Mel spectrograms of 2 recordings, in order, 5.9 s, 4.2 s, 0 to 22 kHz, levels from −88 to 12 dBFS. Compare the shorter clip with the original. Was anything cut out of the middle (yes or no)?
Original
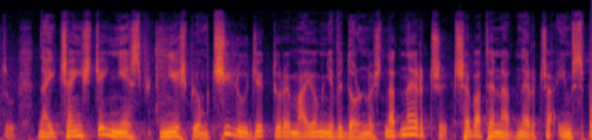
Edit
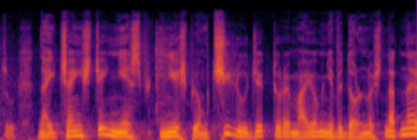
no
